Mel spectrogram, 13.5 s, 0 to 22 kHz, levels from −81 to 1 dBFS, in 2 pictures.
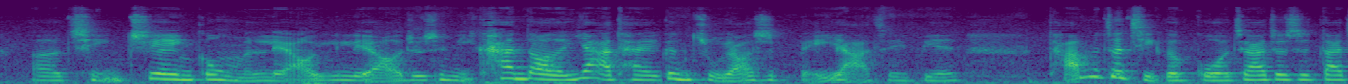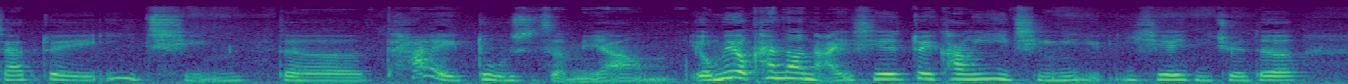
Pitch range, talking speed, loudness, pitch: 185-235 Hz, 290 characters per minute, -22 LUFS, 210 Hz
